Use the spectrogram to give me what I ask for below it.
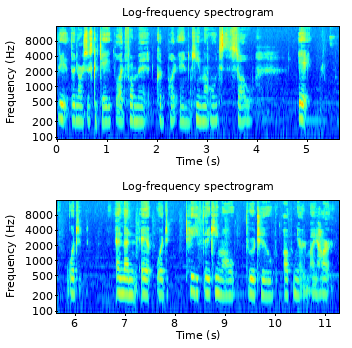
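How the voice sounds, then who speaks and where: A thirteen-year-old girl giving a candid personal interview in halting, youthful casual phrasing. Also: medium pitch, little pitch movement, gravelly, a little mellow, a little hiss or hum. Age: 13, young teenager. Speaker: interviewee, young patient.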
